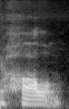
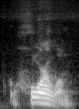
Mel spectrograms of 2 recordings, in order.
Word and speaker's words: Harlem: We don't say Harlem. Horlem. That's how to say That's how you say it, CJ.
